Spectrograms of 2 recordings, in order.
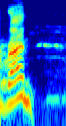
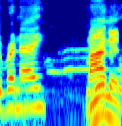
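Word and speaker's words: Rennes: move on now to ren uh we all pronounce him differently i'll see you might say renee might say renee and i would like to say ren well either way the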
